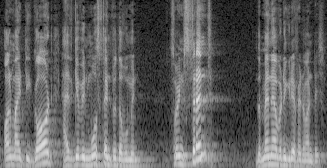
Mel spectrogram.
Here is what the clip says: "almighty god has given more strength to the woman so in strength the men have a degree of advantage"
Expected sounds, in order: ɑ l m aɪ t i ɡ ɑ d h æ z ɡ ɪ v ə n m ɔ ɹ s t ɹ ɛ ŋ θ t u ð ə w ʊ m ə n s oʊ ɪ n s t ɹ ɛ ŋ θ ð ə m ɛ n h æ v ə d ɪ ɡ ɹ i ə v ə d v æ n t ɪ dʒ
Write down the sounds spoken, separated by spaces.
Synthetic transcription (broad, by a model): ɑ l m aɪ t i ɡ ɑ d h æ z ɡ ɪ v ə n m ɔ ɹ s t ɛ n t u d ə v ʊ m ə n s oʊ ɪ n s t ɹ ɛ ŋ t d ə m ɛ n h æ v ə d ɪ ɡ ɹ i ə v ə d v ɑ n t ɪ dʒ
